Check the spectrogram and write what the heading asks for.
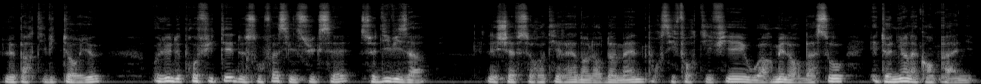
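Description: A man reading a historical narrative aloud in a measured way, rising for dramatic passages. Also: fairly low pitch, warm tone, breathy edge.

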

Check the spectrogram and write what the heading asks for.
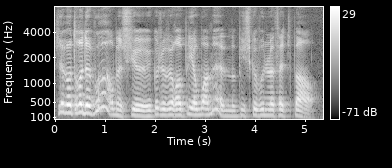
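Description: A man reading an audiobook, voicing a stern, dignified old father who speaks gravely and formally. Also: fairly high pitch, expressive, takes it slowly, pitched above the performer's own voice.

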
